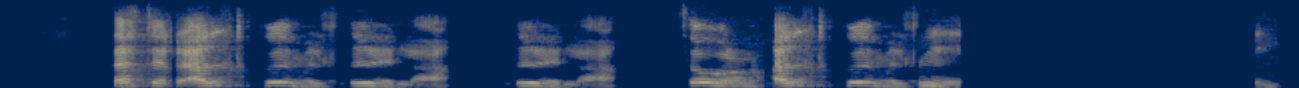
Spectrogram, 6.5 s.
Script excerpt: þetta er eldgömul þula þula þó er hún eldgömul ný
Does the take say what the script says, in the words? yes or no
yes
